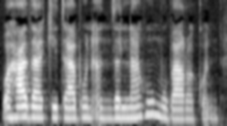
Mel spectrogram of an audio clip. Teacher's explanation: So here we are beginning with a two-count mad asli.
